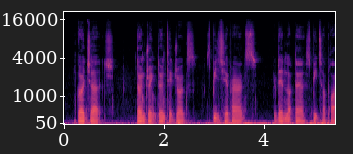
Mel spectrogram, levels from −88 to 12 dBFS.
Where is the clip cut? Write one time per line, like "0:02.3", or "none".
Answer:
none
